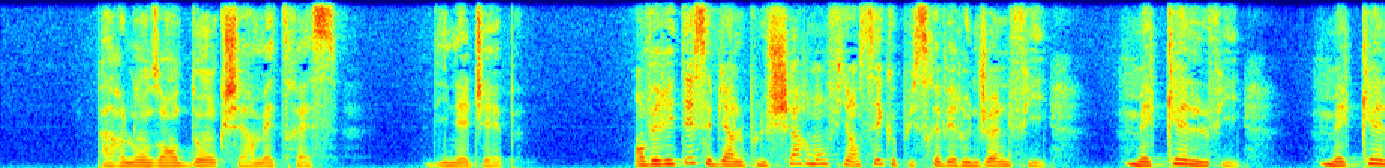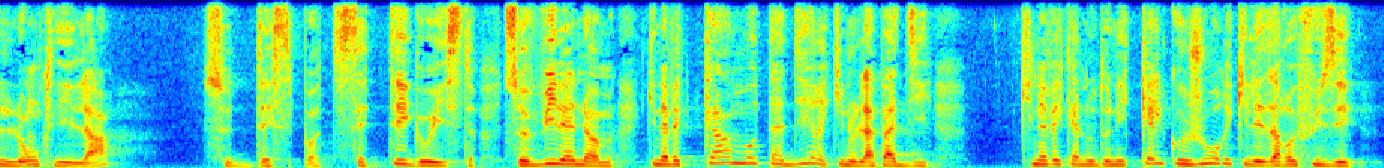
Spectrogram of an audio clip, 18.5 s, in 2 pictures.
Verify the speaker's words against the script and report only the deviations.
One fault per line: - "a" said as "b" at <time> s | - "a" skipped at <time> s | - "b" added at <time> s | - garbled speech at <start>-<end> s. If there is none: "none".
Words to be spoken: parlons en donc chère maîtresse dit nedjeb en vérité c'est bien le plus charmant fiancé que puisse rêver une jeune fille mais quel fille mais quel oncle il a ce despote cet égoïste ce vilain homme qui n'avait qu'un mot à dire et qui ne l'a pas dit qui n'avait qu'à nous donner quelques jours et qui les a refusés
none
